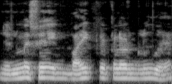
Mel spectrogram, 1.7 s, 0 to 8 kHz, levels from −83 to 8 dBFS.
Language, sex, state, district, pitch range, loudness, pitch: Hindi, male, Bihar, Samastipur, 130-150 Hz, -14 LUFS, 140 Hz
